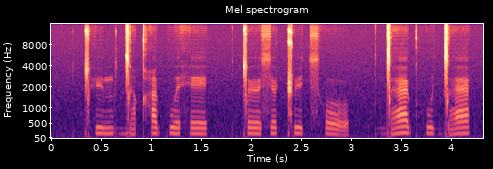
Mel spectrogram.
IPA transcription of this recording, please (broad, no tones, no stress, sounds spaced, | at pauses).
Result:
ǀʰ y m u ɡ͡ǀ e qʰ i kʷ e h e | ǀ ø s ø ǁ y t͡sʰ o | ɡ͡ǀ æ kʷʰ i ɡ͡ǀ æ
